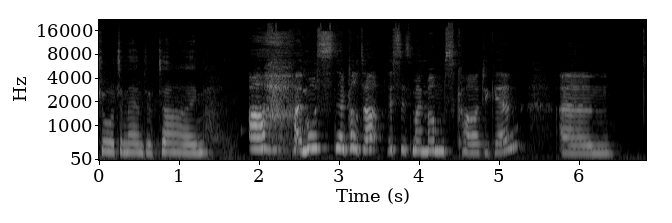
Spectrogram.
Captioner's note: contented sigh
